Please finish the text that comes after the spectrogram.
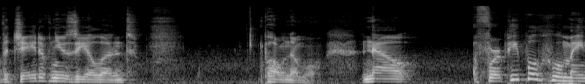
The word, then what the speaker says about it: pounamu: subject, and it's simply called, how do you pronounce the word Pounamu properly? Pounamu.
